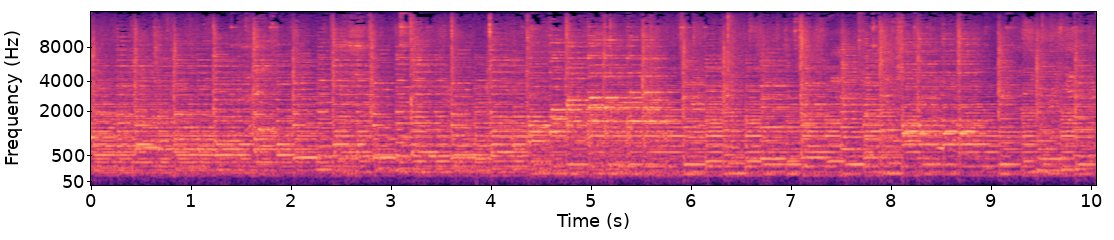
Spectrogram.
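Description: Upright piano playing fast boogie-woogie, with a steady, driving rhythm of repeated chords and notes.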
